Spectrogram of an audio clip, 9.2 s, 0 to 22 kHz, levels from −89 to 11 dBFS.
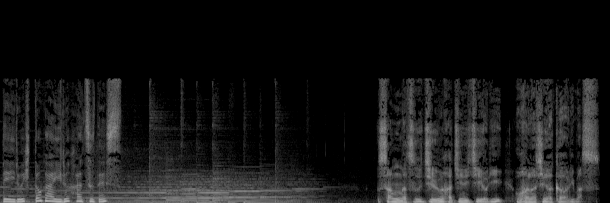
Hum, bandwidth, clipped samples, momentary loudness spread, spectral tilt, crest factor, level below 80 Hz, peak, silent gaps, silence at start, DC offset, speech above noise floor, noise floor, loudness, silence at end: none; 13.5 kHz; under 0.1%; 16 LU; -4.5 dB/octave; 18 dB; -58 dBFS; -14 dBFS; none; 0 s; under 0.1%; 39 dB; -69 dBFS; -31 LUFS; 0.2 s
